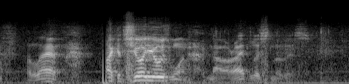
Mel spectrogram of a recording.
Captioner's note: sighs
